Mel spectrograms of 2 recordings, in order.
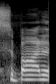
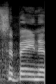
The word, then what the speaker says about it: Sabina: my name Sabina that's Sabina the minor and not Sabina the ballerina but going back a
